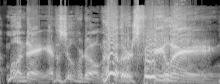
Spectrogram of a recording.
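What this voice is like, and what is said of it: Monster truck announcer voice. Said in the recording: “Heather's feelings in a monster truck announcer voice”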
